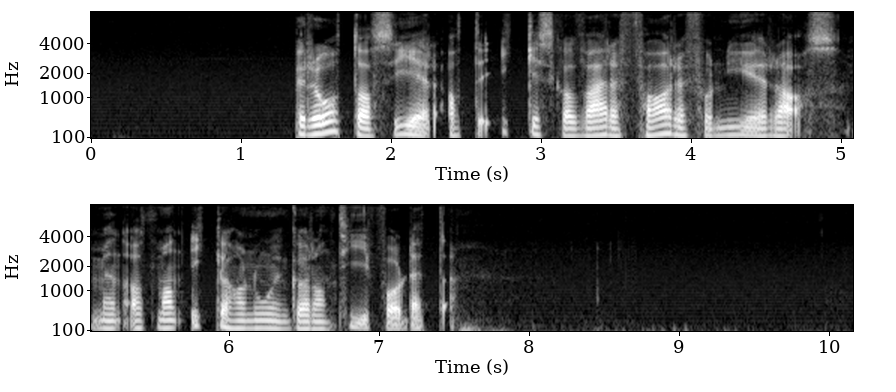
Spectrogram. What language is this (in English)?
Norwegian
